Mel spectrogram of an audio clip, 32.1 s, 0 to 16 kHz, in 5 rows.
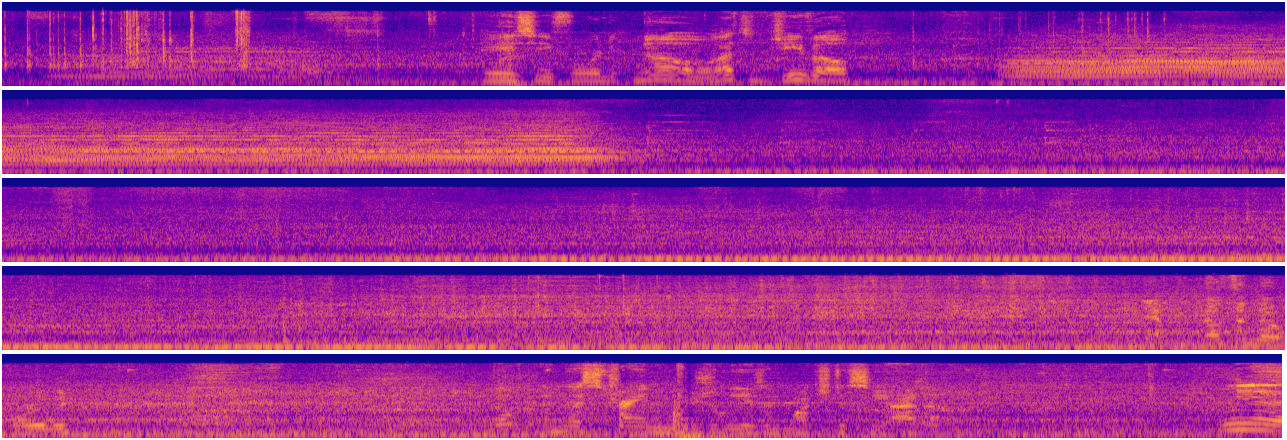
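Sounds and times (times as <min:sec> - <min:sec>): train rumble: 0:00.0 - 0:32.0
train horn blast: 0:00.2 - 0:01.9, 0:05.0 - 0:10.0.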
